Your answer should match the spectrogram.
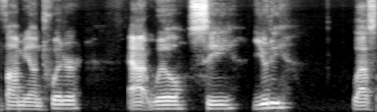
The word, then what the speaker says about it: Eudy: me on Twitter will Cudi last name EU d y That's me as you say it pronounced like Rudy um makes me want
